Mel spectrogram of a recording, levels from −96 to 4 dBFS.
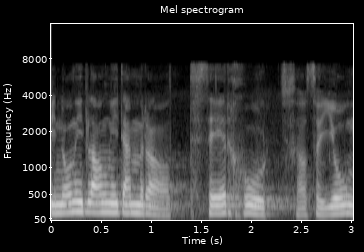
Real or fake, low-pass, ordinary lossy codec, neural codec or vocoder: real; 7.2 kHz; none; none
